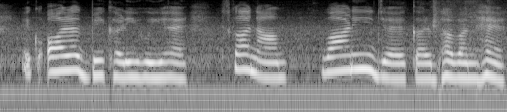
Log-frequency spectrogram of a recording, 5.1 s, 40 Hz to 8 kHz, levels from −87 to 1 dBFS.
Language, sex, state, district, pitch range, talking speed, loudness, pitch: Hindi, female, Uttar Pradesh, Gorakhpur, 205-275 Hz, 140 wpm, -15 LUFS, 215 Hz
